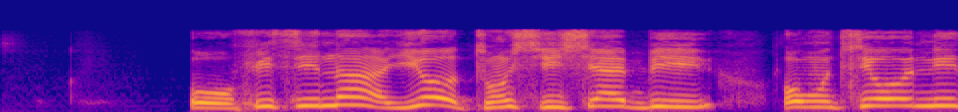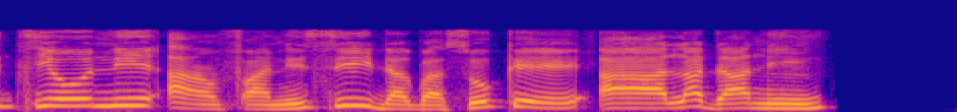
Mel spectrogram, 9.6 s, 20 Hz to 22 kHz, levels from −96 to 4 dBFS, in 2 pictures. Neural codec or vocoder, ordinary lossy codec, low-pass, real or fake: codec, 16 kHz, 2 kbps, FunCodec, trained on Chinese and English, 25 frames a second; none; 7.2 kHz; fake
